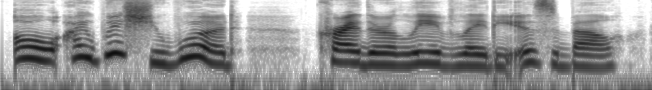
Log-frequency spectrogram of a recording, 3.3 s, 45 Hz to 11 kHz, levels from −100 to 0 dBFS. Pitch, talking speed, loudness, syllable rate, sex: 245 Hz, 185 wpm, -17 LUFS, 5.7 syllables/s, female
